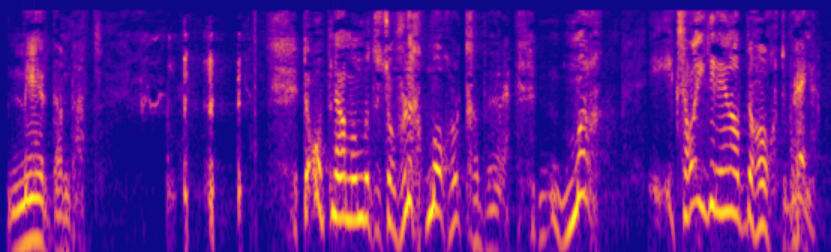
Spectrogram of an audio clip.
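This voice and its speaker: A man's voice: high-pitched, sing-song, unhurried, pauses often, husky, heavily acted. An actor playing a cold, businesslike male criminal organiser in a radio drama. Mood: cool, satisfied. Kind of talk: Dutch-language radio drama acting. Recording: dull audio with long hall reverb.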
